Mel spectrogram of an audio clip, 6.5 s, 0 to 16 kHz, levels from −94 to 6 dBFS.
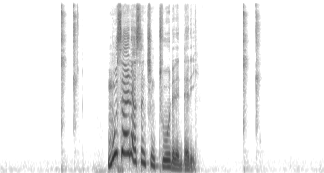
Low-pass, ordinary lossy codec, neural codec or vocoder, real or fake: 14.4 kHz; none; none; real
